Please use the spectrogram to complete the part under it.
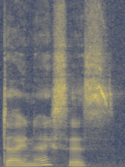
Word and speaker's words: Dionysus: In more recent Western history, the Greek god Dionysus...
